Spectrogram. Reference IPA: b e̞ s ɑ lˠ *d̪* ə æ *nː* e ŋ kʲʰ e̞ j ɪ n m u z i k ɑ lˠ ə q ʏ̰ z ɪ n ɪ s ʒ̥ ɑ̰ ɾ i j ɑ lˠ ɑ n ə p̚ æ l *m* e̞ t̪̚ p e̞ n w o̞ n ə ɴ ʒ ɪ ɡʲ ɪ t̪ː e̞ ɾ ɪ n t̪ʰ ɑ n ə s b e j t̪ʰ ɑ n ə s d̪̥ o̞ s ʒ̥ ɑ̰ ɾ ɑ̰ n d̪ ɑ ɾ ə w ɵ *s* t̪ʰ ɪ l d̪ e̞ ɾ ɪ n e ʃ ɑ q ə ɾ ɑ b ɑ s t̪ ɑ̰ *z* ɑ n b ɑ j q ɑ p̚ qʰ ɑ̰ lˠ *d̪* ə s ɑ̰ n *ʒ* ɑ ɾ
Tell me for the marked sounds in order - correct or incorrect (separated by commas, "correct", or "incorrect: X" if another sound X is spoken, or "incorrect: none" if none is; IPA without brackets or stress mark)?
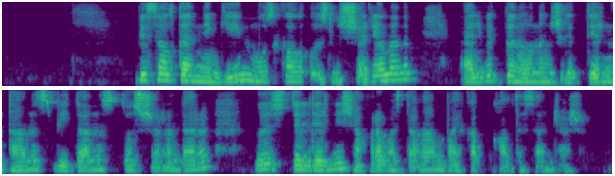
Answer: incorrect: t̪, correct, incorrect: b, incorrect: z, incorrect: ʁ, correct, correct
